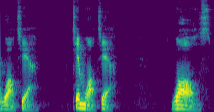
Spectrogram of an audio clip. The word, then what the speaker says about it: Walz: Walls. Is it pronounced like Walls? Correct.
